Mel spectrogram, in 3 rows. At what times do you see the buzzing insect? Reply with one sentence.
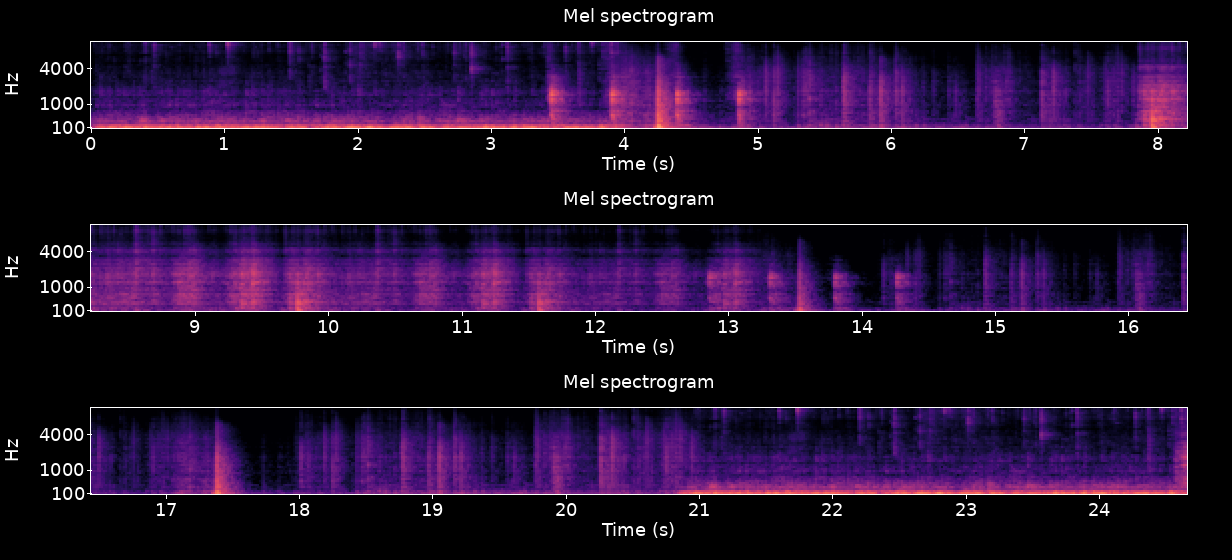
You can't hear the buzzing insect here.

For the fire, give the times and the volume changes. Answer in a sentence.
The fire can be heard from 0.0 to 24.6 s, getting quieter then louder.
